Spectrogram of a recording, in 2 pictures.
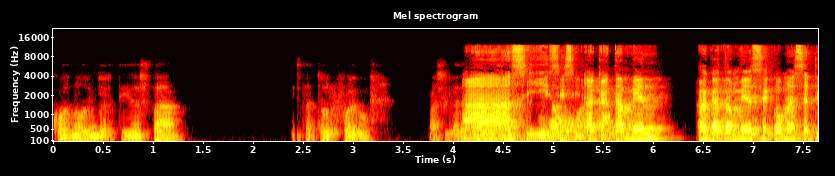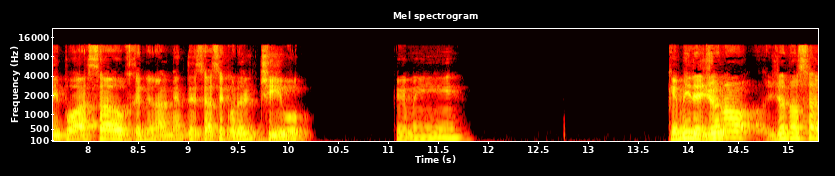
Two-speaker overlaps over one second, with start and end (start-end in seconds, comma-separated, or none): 4.1-5.5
